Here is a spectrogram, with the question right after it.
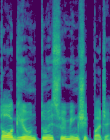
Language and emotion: Goan Konkani, neutral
